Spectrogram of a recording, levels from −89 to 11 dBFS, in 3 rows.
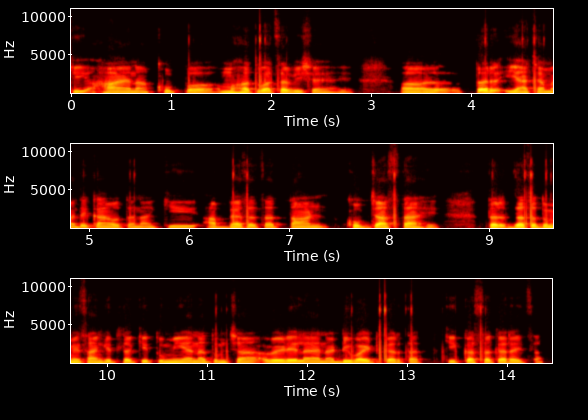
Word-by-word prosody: की 150 0 0
हा 150 +6 0
आहे 170 -3 0
ना 155 +3 -3
खूप 175 -3 -3
अ, 120 -2 -2
महत्त्वाचा 150 +5 +2
विषय 110 -2 -4
आहे. 100 +1 -12 0.6
अ, 115 - -1 0.7
तर 190 +3 +9 0.2
याच्यामध्ये 180 +8 0
काय 175 -1 0
होतं 115 -8 -4
ना, 120 +3 -6
की 165 0 -4 0.2
अभ्यासाचा 150 +8 -1 0.2
ताण 145 +5 -1 0.3
खूप 170 -3 0
जास्त 135 +4 +4
आहे. 110 -8 0 0.5
तर 165 -1 +7
जसं 155 +2 +6
तुम्ही 170 +1 +3
सांगितलं, 145 -2 -1
की 160 - +1
तुम्ही 170 +1 0
आहे 160 -1 -1
ना, 170 - -1
तुमच्या 170 +2 -2 0.2
वेळेला 150 +3 +4
आहे 155 -3 -1
ना 155 +4 -4
डिव्हाइड 175 -3 +3
करतात, 105 -1 -1 0.3
की 145 - -2
कसं 160 0 +2
करायचं. 105 -2 -1
155 Hz, 160 wpm, -21 LUFS, 135-170 Hz, 0.7 s, तर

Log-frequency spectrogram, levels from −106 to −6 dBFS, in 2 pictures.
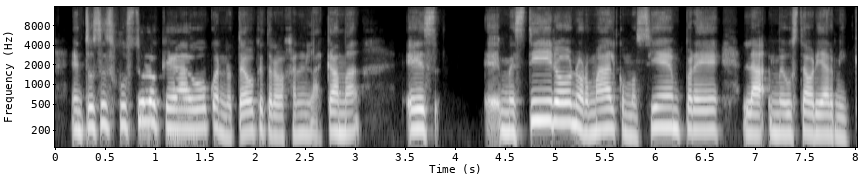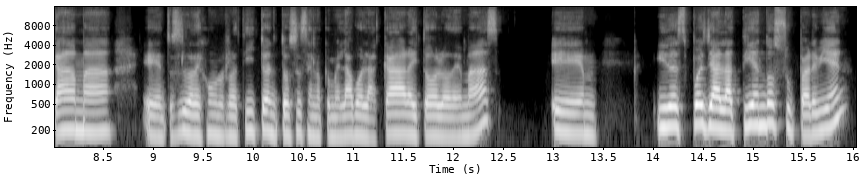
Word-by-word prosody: Entonces, 220 +4 -1
justo 240 +3 -1
lo 265 -2 +4
que 215 -2 0
hago 205 +1 0
cuando 185 -8 -4
tengo 180 +4 0
que 205 - -5
trabajar 170 0 -4
en 175 - -6
la - - -11
cama 185 +1 -1 0.4
es, 205 0 +2 0.4
eh, - - -2
me 190 0 +1
estiro 270 +7 +5
normal, 205 -1 +1
como 170 -5 -6
siempre, 205 0 -1 0.2
la 175 -2 +2
me 180 -1 -2
gusta 175 +2 -1
orear 175 -1 +1
mi 155 -3 -6
cama, 190 +1 -1 0.3
entonces, 165 +2 -4
la 180 - +3
dejo 170 +1 -3
en 170 - -4
un 165 - -7
ratito, 185 +4 -3
entonces, 175 -1 -2
en 165 - -5
lo 155 - -8
que 160 - -9
me 155 0 -5
lavo 165 0 -1
la 150 -2 -2
cara 175 +3 +2
y - - -4
todo 165 0 0
lo 160 -1 +1
demás, 170 - -3 0.5
em, 180 -3 -1 0.6
y 220 0 +2
después, 230 +2 +5
ya 220 -2 +7
la 200 -2 +4
tiendo 240 +2 +4
superbién, 210 - -1
190 Hz, 185 wpm, -22 LUFS, 170-215 Hz, 0.6 s, ya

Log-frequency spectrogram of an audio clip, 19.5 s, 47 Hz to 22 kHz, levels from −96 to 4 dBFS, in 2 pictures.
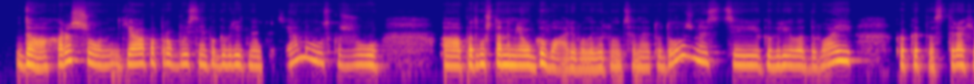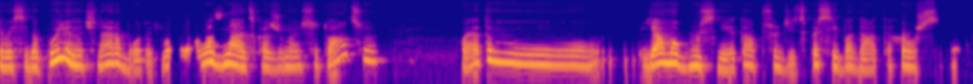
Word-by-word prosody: Да, 195 -5 +5
хорошо, 235 +3 +2
м. 190 +2 -5
Я 210 +1 +6
попробую 210 -2 -2
с 210 +1 -17
ней 200 - -1
поговорить 195 0 -2
на 185 - -2
эту 175 - -9
тему. 275 +3 -2
Скажу, 200 -4 -3 0.6
а 185 -1 +3
потому 195 +3 +3
что 205 0 +3
она 200 0 +5
меня 190 0 +4
уговаривала 175 -4 +1
вернуться 150 - -5
на 170 - -3
эту 170 +2 -8
должность 245 - -1
и 190 -1 0
говорила: 185 0 0
"Давай, 225 +10 +2 0.4
как 185 -1 -2
это, 185 0 -1
стряхивай 185 -2 +1
с - - -15
себя 170 - -1
пыль 280 - +6
и - - +8
начинай 190 +1 -1
работать". 150 -11 -4
Вот, 185 +3 -1
э, - - -7
она 235 +6 +5
знает, 195 -4 +3
скажем, 165 0 -6
мою 175 0 -5
ситуацию, 260 - -4 0.8
поэтому, 200 - -1
м, - - -19 0.2
я 200 +3 +6
могу 185 -5 +3
с 180 +2 -13
ней 150 -1 -4
это 195 - -6
обсудить. 180 -2 -10
Спасибо, 175 -5 -4
да, 150 -2 -6
это - - -14
хороший 175 -2 -3 0.2
совет. - - -14
190 Hz, 165 wpm, -23 LUFS, 180-215 Hz, 0.8 s, и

